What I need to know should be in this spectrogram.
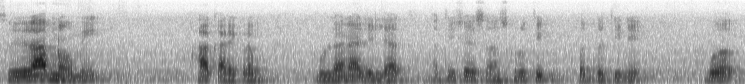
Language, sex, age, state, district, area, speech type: Marathi, male, 45-60, Maharashtra, Buldhana, rural, spontaneous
